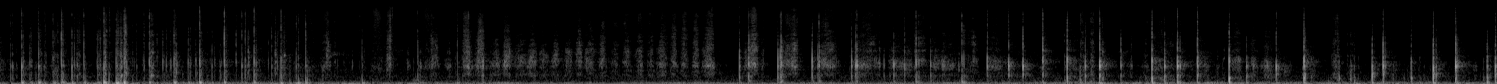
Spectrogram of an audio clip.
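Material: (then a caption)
Cardboard. Long nails scratch and tap the front and sides of a small, closed green paperboard tea box held upright. Dense, dry scratching mixes with rapid, sharp clicking taps that die away instantly, over a steady low rumble. The tapping thins slightly mid-clip, then picks up again with brighter, more distinct clicks.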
